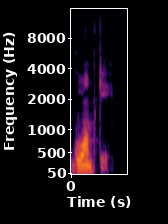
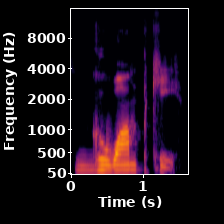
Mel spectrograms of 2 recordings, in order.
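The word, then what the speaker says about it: gołąbki: It's actually, it looks like golabki. So it's golabki, golabki, but it's pronounced guomki. – Huh. Okay. See? – An alternate spelling could be golumpki, which is golumpki. But again, no matter how it's spelled, it is guomki.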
